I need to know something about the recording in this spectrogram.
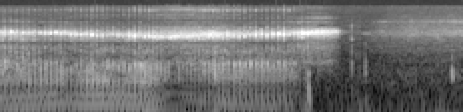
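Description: A drum roll imitated with the mouth: a rapid, rattling trill that cuts off sharply near the end.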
